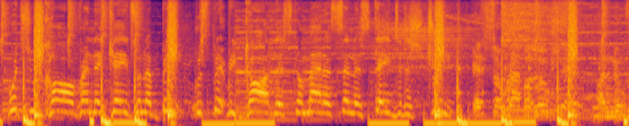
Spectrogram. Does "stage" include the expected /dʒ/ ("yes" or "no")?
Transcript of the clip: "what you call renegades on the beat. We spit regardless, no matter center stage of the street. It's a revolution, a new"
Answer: yes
